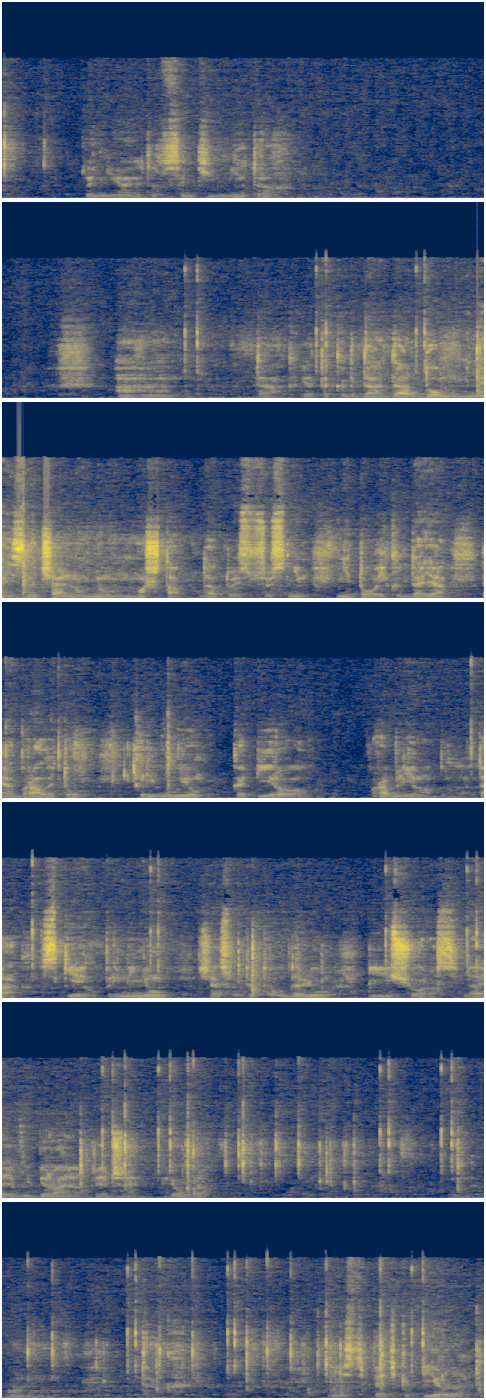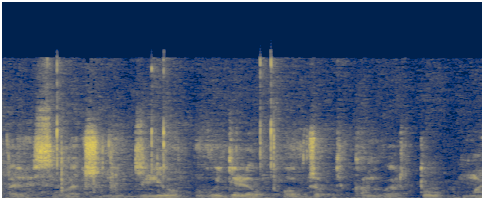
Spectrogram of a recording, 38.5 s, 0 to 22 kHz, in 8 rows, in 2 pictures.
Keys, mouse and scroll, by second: 6.6 right click, 7.9 right click, 8.9 right click, 14.4 middle click, 16.1 ctrl+a, 20.7 right click, 21.7 Delete, 23.1 click, 23.4 Tab, 23.9 click, 24.9 2, 25.1 click, 25.6 shift+click, 26.0 middle click, 27.4 shift+z, 27.8 shift+click, 28.4 shift+click, 29.1 middle click, 30.1 shift+click, 30.4 middle click, 31.1 shift+click, 31.5 shift+middle click, 32.5 shift+d, 33.7 p, 34.6 Tab, 35.2 click, 36.4-38.5 drag.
